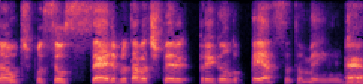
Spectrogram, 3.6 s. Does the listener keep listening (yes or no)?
no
